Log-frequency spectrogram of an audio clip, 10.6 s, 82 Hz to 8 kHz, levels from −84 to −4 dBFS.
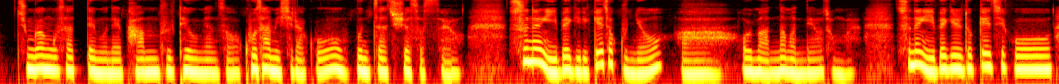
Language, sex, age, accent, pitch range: Korean, female, 20-39, native, 160-200 Hz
